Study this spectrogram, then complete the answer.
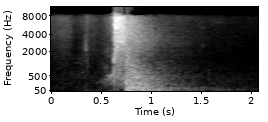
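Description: A golf club strikes a ball with a loud, sharp smack.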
